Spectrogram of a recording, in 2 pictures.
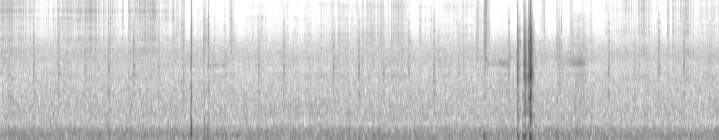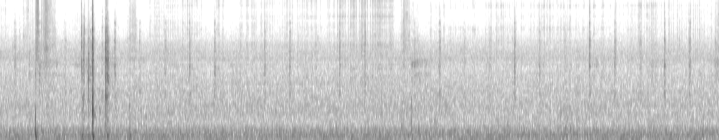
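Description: Colored pencils clicking and clattering a few times, the loudest clatter about ten seconds in, over a faint steady hiss.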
